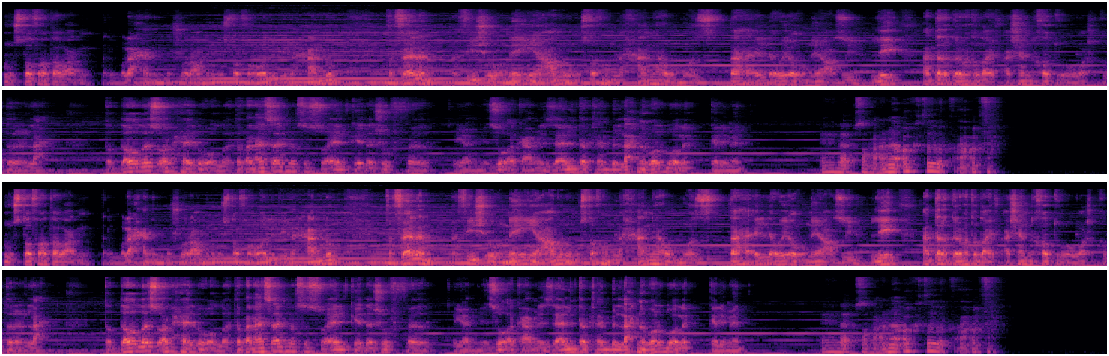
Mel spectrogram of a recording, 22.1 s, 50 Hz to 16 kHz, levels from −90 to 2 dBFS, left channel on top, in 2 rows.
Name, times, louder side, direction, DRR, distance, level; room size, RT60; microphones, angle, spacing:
voice 1, 0.0-11.5 12.1-18.5, right 3 dB, 50° right, 5 dB, 0.4 m, -35 dB
sound 1, 1.3-19.9, equal, 15° right, 1.3 m, -43 dB
voice 2, 19.2-21.0, left 2 dB, 45° left, -1 dB, 0.4 m, -40 dB
2.5 x 2.4 x 2.3 m, 0.35 s
head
